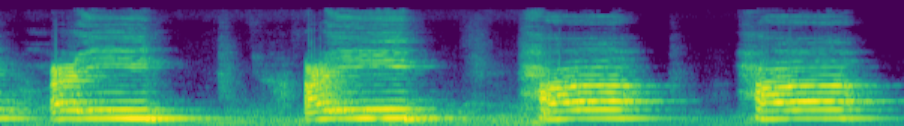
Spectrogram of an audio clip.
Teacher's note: حلق کا جو بیچ والا جو حصہ ہے، اس سے عین اور حا کی ادائیگی ہوتی ہے۔ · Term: وسط حلق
